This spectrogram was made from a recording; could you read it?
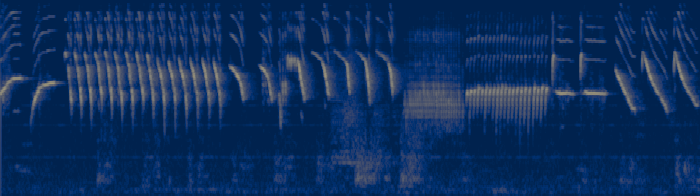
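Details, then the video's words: Master recording of a canary for training young songbirds: rapid high trills and falling whistles, a buzzy rattle, then steady flat tones and clipped sweeping notes. "Masteran Kenari Gacor Cengkok Mewah untuk Burung Bahan"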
